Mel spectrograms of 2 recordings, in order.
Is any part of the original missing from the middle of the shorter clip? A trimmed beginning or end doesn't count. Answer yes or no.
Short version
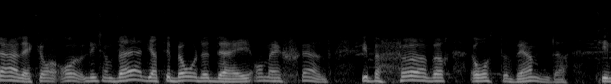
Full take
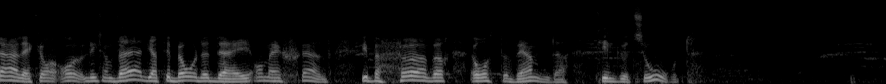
no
